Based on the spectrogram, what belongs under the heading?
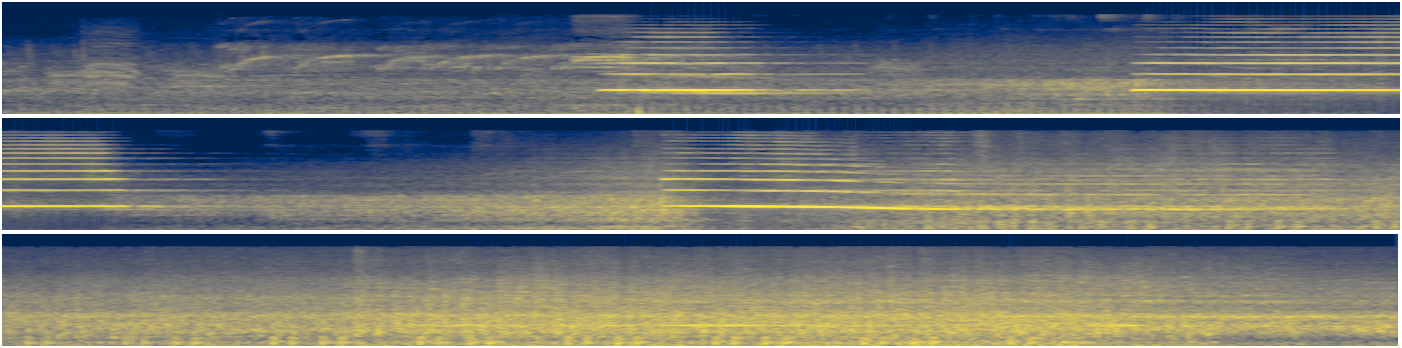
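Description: Indian Railways electric locomotive sounding its horn three times as it approaches at speed: a short blast, a long blast of about two seconds, then a third that drops in pitch as the engine passes. The coaches then run past with a steady rumble and clatter of wheels on the rails.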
